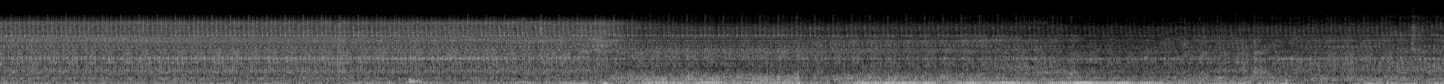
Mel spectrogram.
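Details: 2014 Kia Forte petrol engine with check engine light, hard misfire at idle, P0301: uneven lumpy idle with irregular low thumps; drop test and connectors point to cylinder 1, broken connector seen.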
